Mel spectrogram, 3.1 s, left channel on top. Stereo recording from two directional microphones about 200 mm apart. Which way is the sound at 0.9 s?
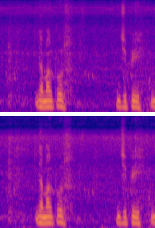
5° left (ahead or behind).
